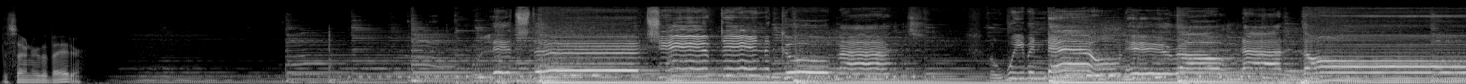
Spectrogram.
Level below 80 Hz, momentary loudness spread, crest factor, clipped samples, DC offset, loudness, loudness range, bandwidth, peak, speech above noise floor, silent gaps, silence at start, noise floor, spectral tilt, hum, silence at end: -24 dBFS; 18 LU; 12 dB; under 0.1%; under 0.1%; -16 LUFS; 18 LU; 16 kHz; -4 dBFS; 25 dB; none; 0.05 s; -45 dBFS; -5.5 dB/octave; none; 0 s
